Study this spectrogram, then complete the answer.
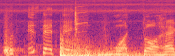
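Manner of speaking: loud, high cry of alarm; frightened shout. Real, not acted. Gamer spotting a thing in the dark basement, frightened shout. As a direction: yell out at a horrifying sight.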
